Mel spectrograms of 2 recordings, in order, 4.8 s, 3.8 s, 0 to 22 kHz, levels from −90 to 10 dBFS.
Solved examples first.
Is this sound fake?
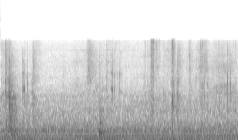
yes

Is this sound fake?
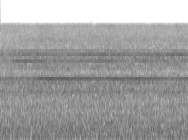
no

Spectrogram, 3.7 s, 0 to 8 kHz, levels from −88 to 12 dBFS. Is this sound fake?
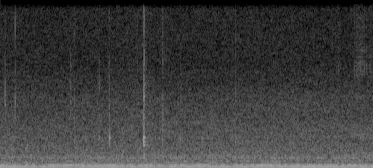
no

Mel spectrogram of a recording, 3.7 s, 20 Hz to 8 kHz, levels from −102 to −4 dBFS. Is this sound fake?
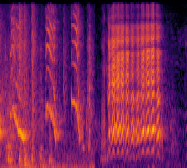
no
